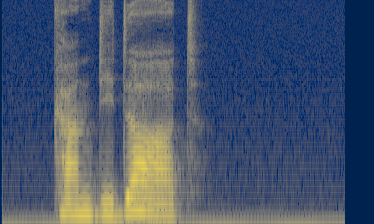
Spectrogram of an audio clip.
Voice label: "kandidat", german; masculine

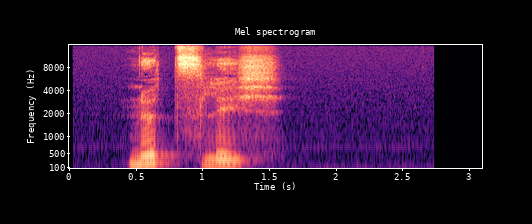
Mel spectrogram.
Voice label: "nuetzlich", german; alphabet

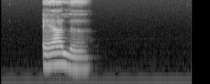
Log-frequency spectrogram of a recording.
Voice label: "erle", German; nouns gender feminine

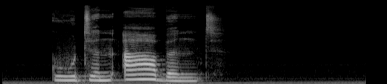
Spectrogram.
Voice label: "guten abend", German

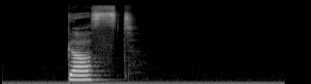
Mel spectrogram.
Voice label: "gast", German; phonetic script grouped consonants

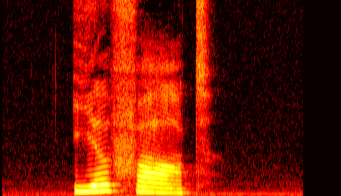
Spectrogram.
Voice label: "ihr fahrt", German; verbs present tense irregular

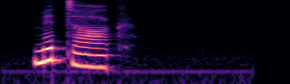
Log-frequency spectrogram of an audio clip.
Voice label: "mittag", german; daytimes

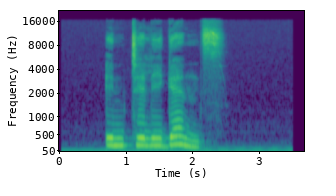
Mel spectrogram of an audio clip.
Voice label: "intelligenz", German; nouns gender feminine

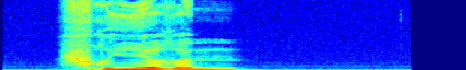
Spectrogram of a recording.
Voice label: "frieren", German; verbs past tense irregular

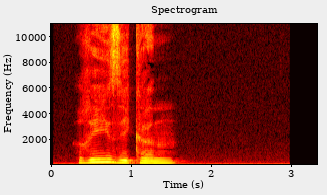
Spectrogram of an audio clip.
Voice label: "Risiken", German

